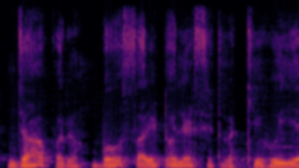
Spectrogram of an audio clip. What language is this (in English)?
Hindi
